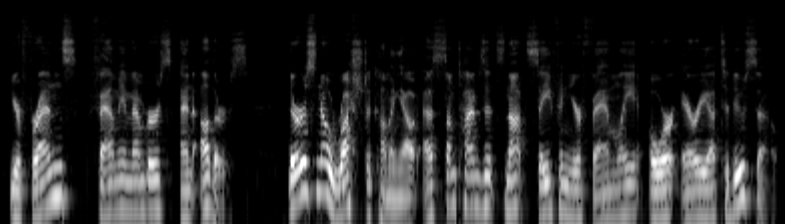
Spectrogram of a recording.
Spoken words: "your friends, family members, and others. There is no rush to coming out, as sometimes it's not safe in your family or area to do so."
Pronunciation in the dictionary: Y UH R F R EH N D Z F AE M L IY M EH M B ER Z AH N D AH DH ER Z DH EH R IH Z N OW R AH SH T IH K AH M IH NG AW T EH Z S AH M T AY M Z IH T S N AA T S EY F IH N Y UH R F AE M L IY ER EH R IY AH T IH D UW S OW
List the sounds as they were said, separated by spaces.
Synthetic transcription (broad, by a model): Y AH R F R EH N D Z F AE M L IY M EH M B ER Z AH N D AH DH ER Z DH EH R IH Z N OW R AH SH T IH K AH M IH NG AW T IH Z S AH M T AY M Z IH T S N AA T S EY F IH N Y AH R F AE M L IY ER EH R IY AH T IH D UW S OW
